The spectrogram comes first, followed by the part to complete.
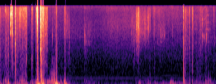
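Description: Handling noise on the microphone: a quick run of loud knocks and crackles, then a faint steady hum with a couple of further clicks near the end.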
